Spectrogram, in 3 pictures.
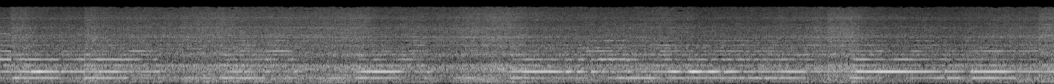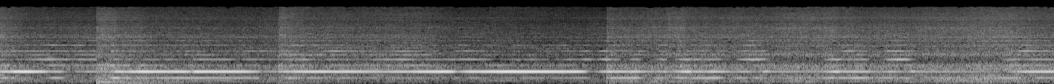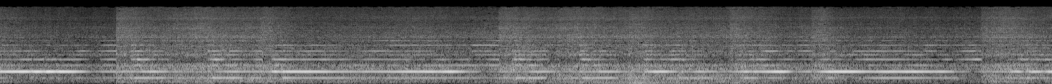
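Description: CNC wood router running: the spindle whines at a steady pitch while the bit carves a relief pattern into a wooden panel, over a hiss of cutting. The whine fades briefly now and then as the cutter moves along its path.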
